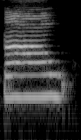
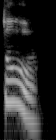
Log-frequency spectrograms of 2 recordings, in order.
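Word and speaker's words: تَوْ: Ta wow zabar tau tu. No, it's not two. Tau.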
